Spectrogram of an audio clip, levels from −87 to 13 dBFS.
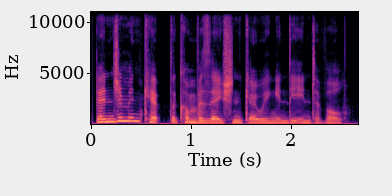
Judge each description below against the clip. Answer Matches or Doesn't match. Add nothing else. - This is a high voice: Matches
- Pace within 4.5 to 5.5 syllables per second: Doesn't match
